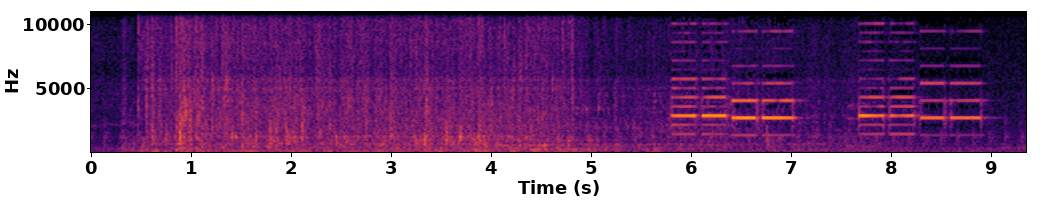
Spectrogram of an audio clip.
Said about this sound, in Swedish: Sen för att behålla batterifunktionerna så där, så ska man spola både det riktiga ägget och melodiägget med kallt vatten i en stund, och då ska melodiägget sluta spela sen när efterkokningen är klar.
